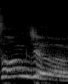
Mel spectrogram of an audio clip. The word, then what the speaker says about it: Hongjoong: This is how they pronounce their names. Hi, my name is Seonghwa. My name is Hongjoong.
